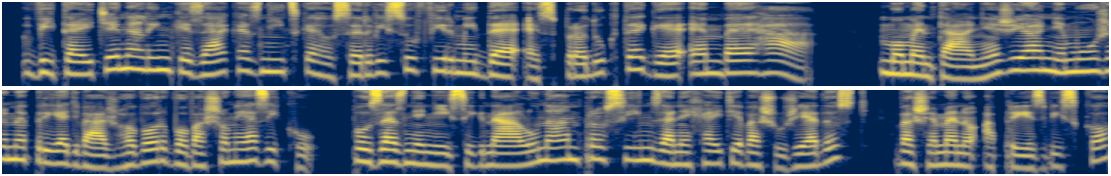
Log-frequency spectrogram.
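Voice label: Slovak, female, IVR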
